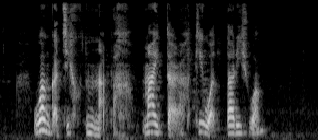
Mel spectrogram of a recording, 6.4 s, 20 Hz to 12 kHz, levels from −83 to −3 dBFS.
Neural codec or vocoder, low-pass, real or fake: vocoder, 24 kHz, 100 mel bands, Vocos; 10.8 kHz; fake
